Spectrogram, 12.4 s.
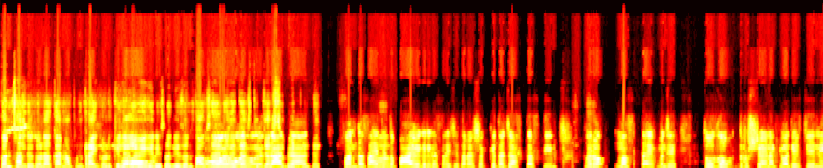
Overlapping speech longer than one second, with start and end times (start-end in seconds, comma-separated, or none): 3.0-4.6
